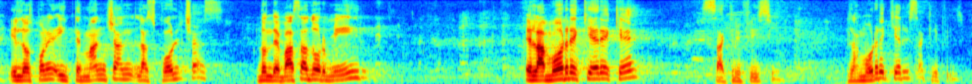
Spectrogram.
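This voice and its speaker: Man, pastor, 30s, sermon, switches between Spanish and English, slightly high voice, long church reverb. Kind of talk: sermon with family stories. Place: church sanctuary.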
